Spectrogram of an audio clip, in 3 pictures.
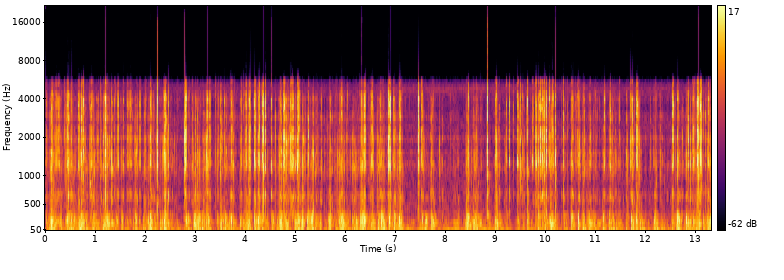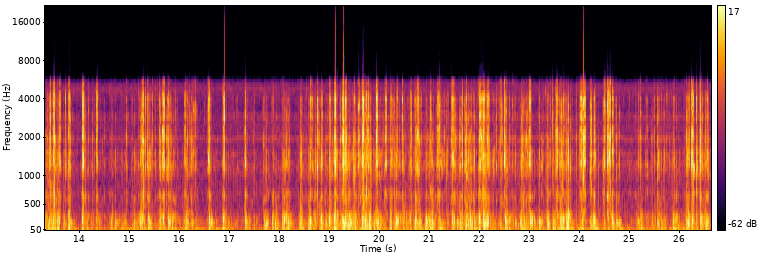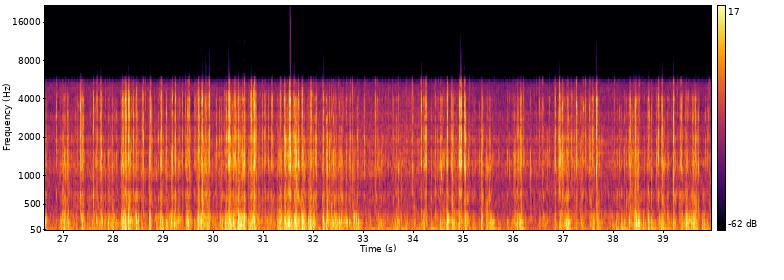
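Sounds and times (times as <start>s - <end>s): vehicle rattling and knocking: 0.0s - 39.9s.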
